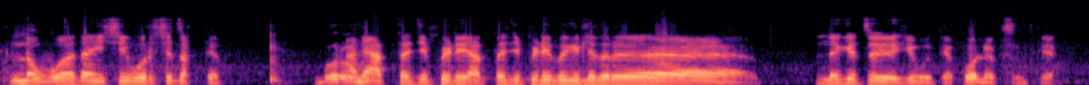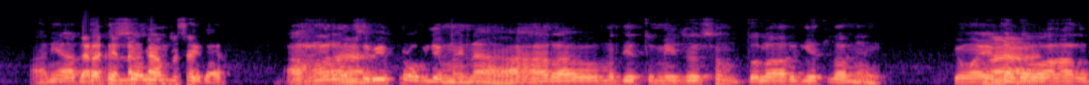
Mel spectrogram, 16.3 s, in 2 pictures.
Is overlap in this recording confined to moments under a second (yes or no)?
yes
